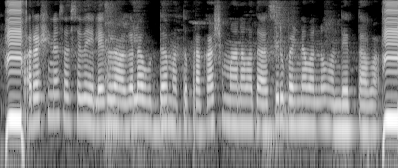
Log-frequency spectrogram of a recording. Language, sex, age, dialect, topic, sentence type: Kannada, female, 31-35, Central, agriculture, statement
